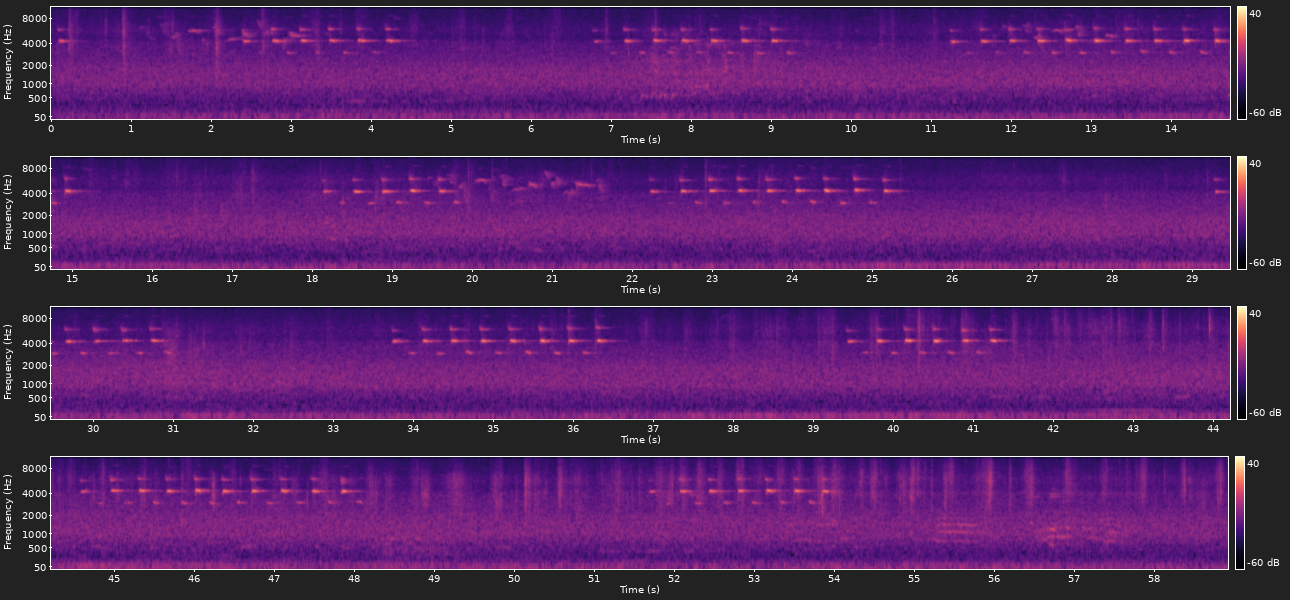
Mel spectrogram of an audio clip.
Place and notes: We hid ourselves to listen to the birds.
